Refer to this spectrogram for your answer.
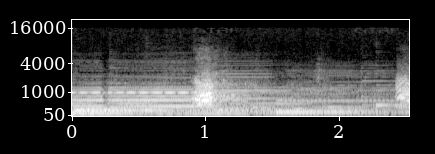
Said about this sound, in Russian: Оставь в покое собаку.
